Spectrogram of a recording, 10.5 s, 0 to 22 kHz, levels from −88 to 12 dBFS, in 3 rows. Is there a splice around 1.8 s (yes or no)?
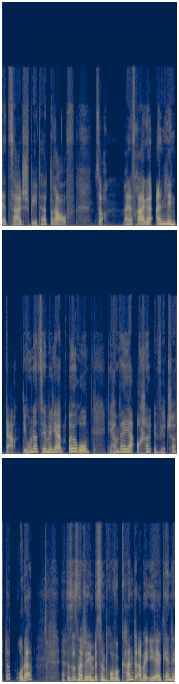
no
